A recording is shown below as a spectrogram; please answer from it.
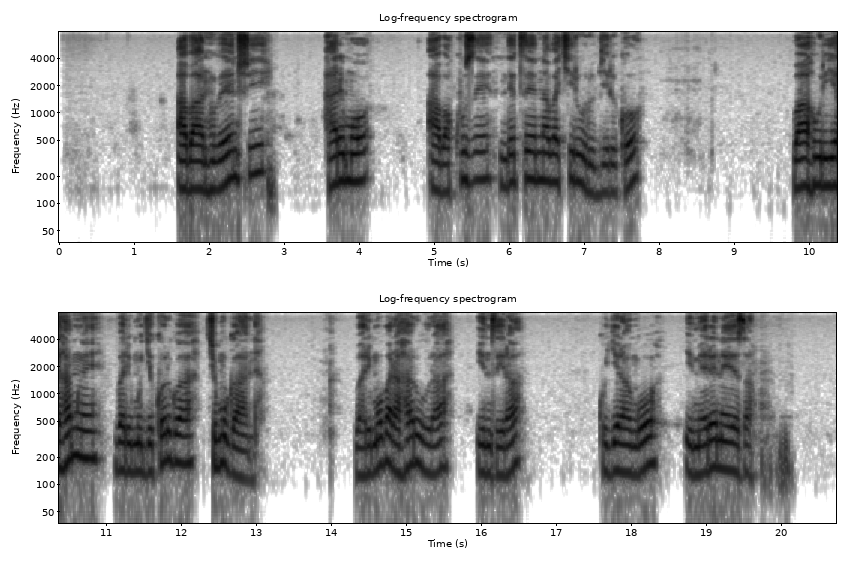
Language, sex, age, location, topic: Kinyarwanda, male, 25-35, Nyagatare, government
